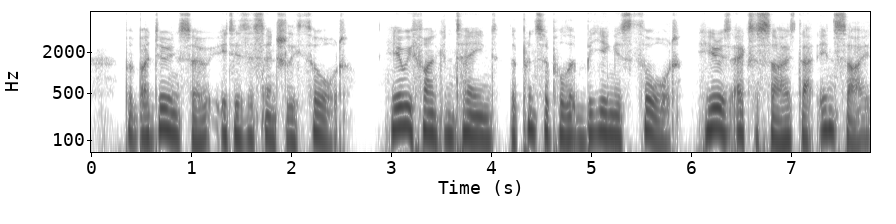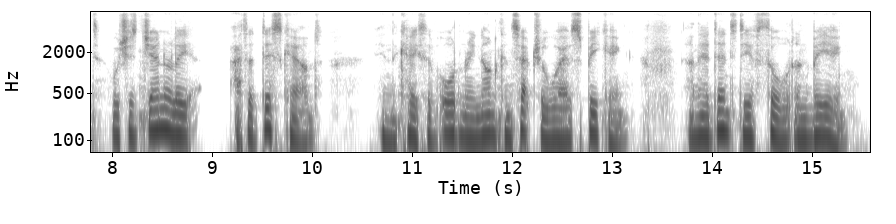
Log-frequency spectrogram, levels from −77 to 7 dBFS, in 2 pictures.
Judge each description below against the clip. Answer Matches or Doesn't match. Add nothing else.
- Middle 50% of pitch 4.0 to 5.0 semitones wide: Doesn't match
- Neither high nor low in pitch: Doesn't match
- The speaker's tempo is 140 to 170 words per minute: Doesn't match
